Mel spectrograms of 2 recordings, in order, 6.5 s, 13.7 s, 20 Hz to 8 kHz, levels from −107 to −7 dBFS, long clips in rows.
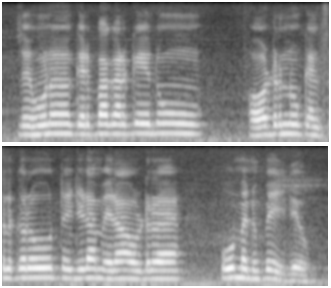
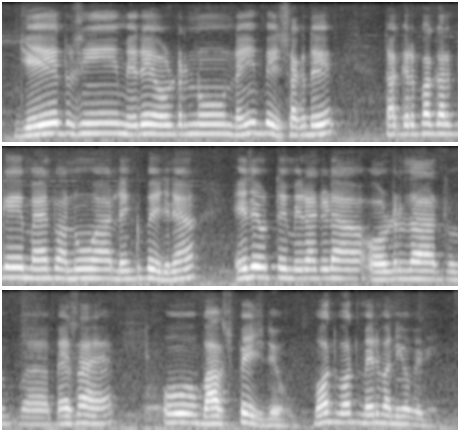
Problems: constant background noise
